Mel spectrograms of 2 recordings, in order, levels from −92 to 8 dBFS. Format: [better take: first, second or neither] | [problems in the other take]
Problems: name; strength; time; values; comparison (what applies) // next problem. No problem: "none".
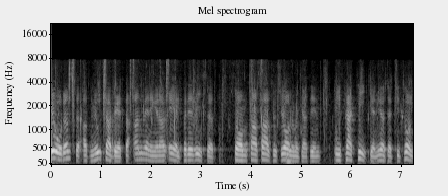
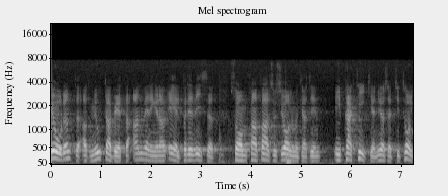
second | noise reduction (neural mask model RNNoise)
